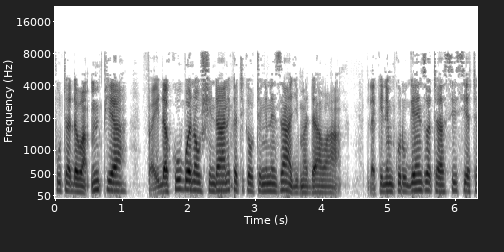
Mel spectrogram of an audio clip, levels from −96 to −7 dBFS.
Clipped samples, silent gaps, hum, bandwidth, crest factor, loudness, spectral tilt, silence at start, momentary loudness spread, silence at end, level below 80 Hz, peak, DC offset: under 0.1%; none; none; 8.8 kHz; 20 dB; -21 LUFS; -5.5 dB/octave; 0 s; 10 LU; 0 s; -58 dBFS; -2 dBFS; under 0.1%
